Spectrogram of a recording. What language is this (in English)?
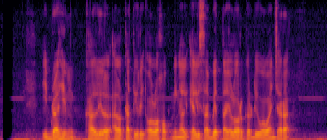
Sundanese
